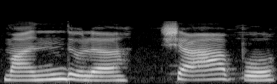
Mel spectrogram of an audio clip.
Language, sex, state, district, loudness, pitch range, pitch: Telugu, female, Andhra Pradesh, Sri Satya Sai, -13 LUFS, 195-230 Hz, 205 Hz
